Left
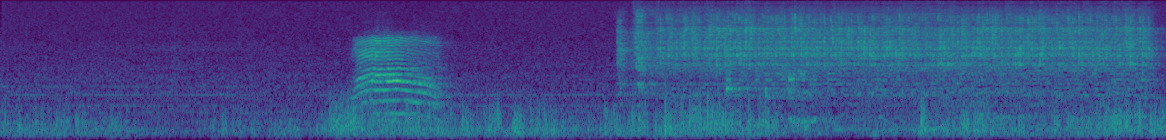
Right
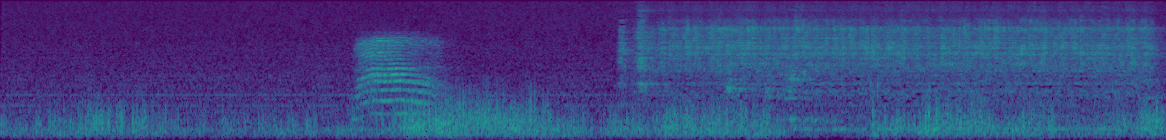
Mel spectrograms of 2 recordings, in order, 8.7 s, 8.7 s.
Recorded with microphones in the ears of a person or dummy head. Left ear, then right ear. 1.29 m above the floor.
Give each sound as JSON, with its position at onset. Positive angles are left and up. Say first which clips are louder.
{"t": 2.6, "sound": "a cat meowing", "louder": "left 6 dB", "side_deg": 70, "distance_m": 3.0}
{"t": 4.6, "sound": "a running tap", "louder": "left 5 dB", "side_deg": 80, "distance_m": 4.0}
